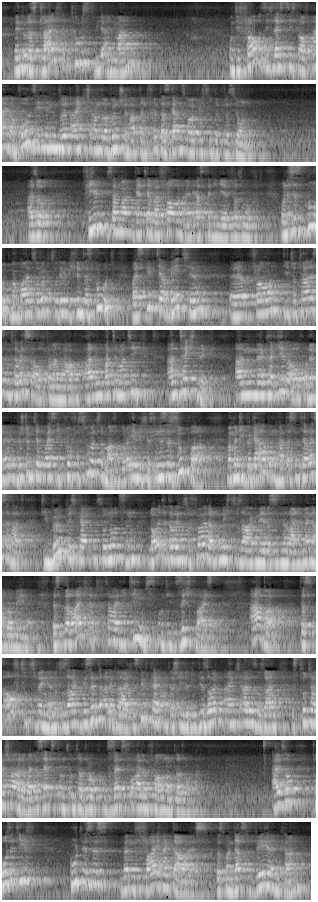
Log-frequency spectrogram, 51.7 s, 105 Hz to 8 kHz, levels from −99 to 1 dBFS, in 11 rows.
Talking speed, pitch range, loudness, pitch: 205 wpm, 180-225 Hz, -21 LUFS, 200 Hz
